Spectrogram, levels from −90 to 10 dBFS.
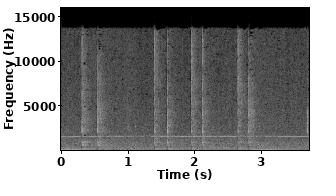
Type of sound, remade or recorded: recorded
